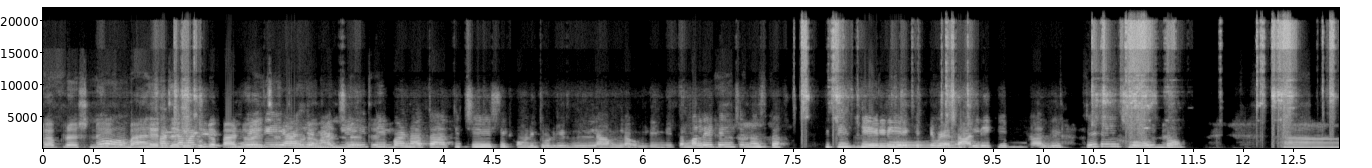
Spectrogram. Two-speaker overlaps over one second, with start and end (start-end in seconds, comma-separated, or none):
1.2-3.5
